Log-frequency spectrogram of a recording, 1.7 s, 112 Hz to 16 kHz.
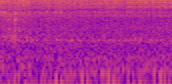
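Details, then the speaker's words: Dr Chipper wood chipper with an 18hp Briggs & Stratton Vanguard V-twin after a no-start traced to a clogged original fuel filter, now replaced: even, quick low pulsing at constant pitch with no stumbles or misses; runs normally. "now that's what it was it was that filter we're not letting fuel through there a new fuel filter did it"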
